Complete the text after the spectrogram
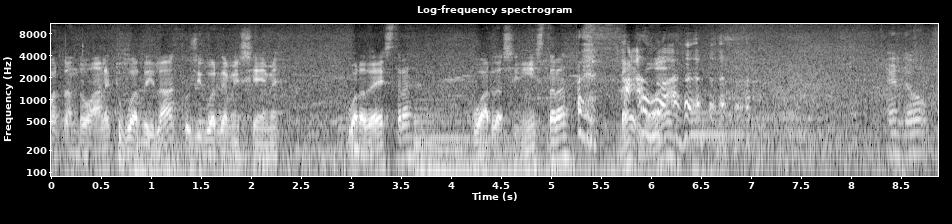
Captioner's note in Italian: risate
